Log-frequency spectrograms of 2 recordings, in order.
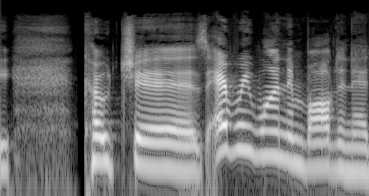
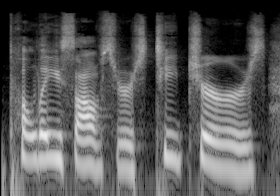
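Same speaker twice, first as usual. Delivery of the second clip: normal talking voice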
